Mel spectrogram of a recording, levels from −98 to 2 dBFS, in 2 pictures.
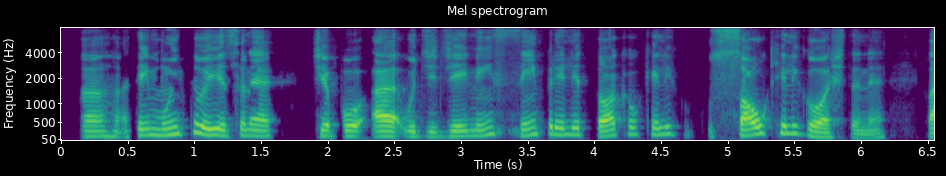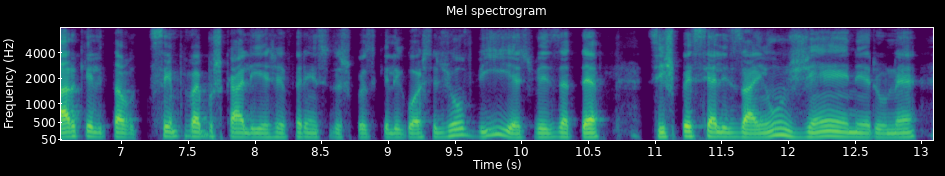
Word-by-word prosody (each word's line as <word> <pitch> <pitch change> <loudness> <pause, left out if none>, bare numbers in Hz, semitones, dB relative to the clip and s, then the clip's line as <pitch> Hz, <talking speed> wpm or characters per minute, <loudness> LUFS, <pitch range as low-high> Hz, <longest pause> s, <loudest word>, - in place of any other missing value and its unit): Aham, 135 -1 -3
tem 160 - 0
muito 185 +6 +2
isso, 160 -2 +3
né. 140 -2 +2 0.3
Tipo, 145 -1 +1
a, 135 0 +7
o 135 - -1
DJ 130 +2 -2
nem 145 +6 -3
sempre 180 +2 -2
ele 175 0 0
toca 155 0 +2
o - - -6
que 180 - -7
ele 190 +2 -3 0.2
só 150 +4 +5
o 200 - +2
que 210 - -1
ele 210 0 0
gosta, 120 - +1
né. 95 +5 -8 0.3
Claro 115 +3 +6
que 130 - -2
ele 115 -2 -3
tá 105 -5 0
sempre 130 +1 -4
vai 125 - +4
buscar - - -4
ali 110 0 -2
as 105 - -7
referências 110 0 -7
das 105 -2 -12
coisas 105 -1 -9
que - - -9
ele 105 - -5
gosta 105 +2 -3
de 130 +7 -5
ouvir, 155 -1 -2
às 100 - -5
vezes 110 +1 -5
até 115 +3 +2 0.3
se - - -5
especializar 120 -3 +2
em 110 - -2
um 160 +2 0
gênero, 115 -2 -1
né, 110 +3 -2
130 Hz, 220 wpm, -23 LUFS, 115-155 Hz, 0.3 s, a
